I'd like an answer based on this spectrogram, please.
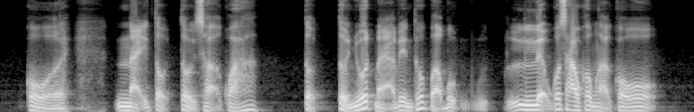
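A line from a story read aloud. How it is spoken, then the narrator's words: Stammering. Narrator (Vietnamese): ấp úng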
